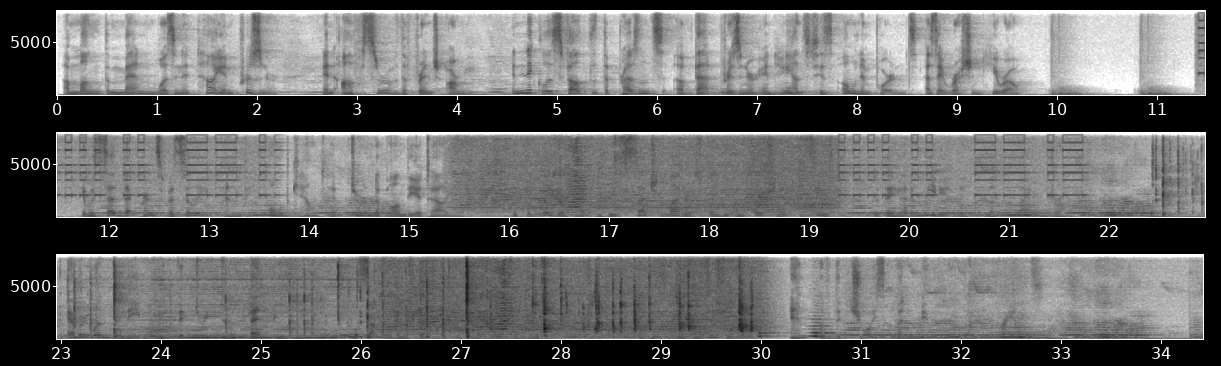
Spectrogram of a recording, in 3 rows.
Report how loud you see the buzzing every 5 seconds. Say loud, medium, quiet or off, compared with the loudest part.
quiet, quiet, medium, medium, loud, loud, loud.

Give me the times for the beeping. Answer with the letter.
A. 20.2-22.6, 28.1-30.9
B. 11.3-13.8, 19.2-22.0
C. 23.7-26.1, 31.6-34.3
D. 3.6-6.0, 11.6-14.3
B.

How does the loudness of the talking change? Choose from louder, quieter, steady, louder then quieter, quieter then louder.
steady.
